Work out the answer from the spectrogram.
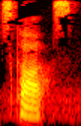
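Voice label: "Scots", English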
